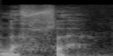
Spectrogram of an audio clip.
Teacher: نفسہ ساکن پڑھیں گے وقف کی صورت میں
